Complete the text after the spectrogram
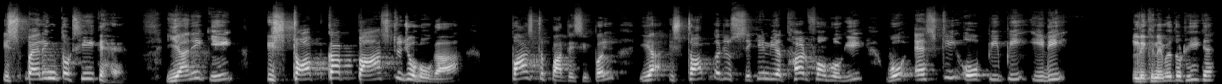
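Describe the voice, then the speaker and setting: A man's voice: high voice, expressive, moderate pace, bright, forceful tone. A man teaching English pronunciation in a lesson. He asks questions, answers them himself, and spells words out letter by letter. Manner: repeats rules for emphasis.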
